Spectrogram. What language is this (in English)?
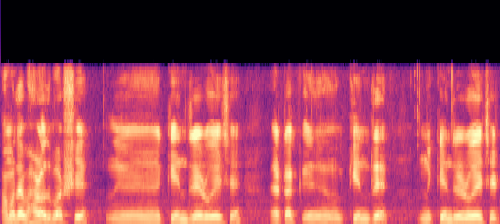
Bangla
